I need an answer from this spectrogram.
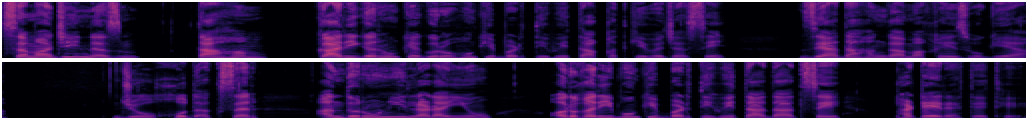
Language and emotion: Urdu, neutral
